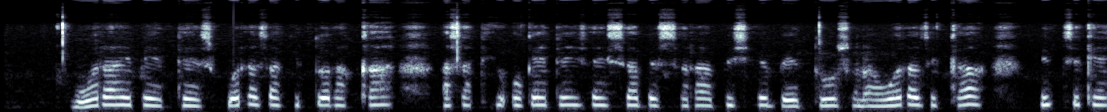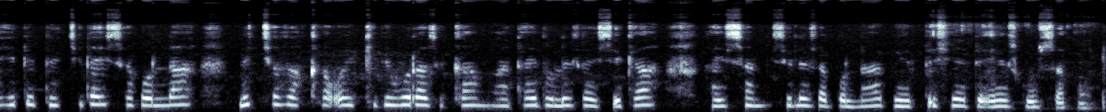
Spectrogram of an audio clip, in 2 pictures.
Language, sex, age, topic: Gamo, male, 18-24, government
